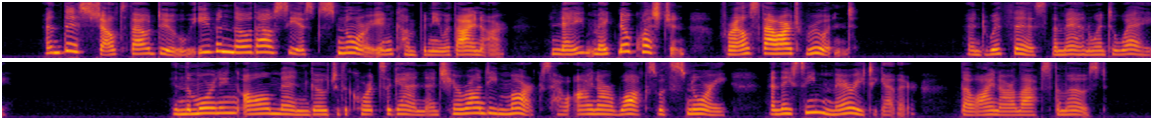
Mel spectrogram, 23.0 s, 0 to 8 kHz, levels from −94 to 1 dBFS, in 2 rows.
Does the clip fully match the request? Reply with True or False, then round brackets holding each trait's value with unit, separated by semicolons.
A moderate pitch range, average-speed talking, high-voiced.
True (4.0 semitones; 150 wpm; 235 Hz)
